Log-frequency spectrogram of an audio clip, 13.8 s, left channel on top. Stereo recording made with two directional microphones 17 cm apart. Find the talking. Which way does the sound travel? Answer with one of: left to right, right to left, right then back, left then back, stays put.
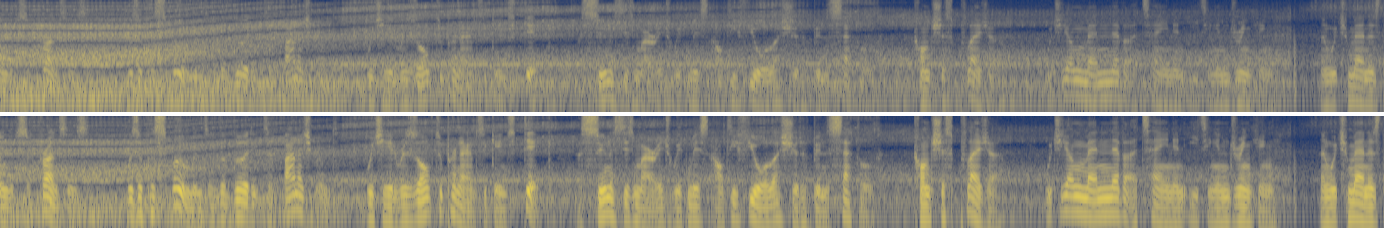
stays put.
